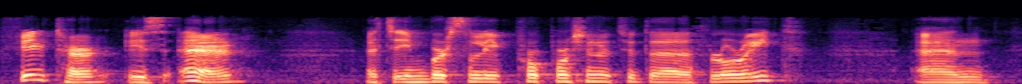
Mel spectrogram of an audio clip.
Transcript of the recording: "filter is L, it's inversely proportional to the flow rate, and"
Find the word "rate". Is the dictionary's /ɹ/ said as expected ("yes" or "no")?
yes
